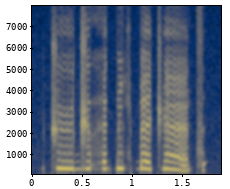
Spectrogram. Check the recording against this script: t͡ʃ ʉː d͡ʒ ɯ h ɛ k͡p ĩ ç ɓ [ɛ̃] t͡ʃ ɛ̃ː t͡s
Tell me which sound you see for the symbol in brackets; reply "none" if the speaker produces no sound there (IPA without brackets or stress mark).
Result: ɛ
